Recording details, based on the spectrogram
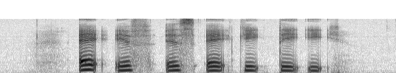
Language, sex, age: Danish, female, 18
